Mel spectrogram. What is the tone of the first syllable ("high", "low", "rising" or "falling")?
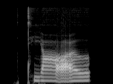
low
